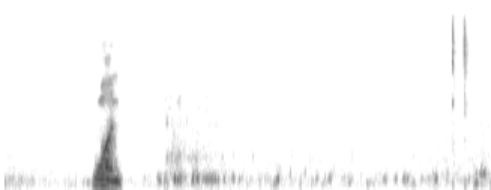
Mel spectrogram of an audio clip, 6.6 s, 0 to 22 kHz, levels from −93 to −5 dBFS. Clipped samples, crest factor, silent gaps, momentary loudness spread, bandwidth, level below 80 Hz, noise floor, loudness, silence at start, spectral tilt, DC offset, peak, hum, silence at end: under 0.1%; 28 dB; none; 25 LU; 15.5 kHz; under -90 dBFS; -86 dBFS; -39 LUFS; 1.2 s; -6 dB/octave; under 0.1%; -18 dBFS; none; 0.1 s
